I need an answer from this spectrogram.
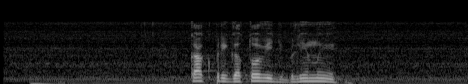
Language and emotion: Russian, neutral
